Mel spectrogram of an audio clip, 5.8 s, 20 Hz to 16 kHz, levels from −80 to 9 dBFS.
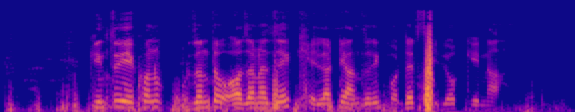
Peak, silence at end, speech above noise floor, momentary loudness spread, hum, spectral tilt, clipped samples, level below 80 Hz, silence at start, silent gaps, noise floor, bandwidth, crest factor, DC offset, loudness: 0 dBFS; 0.45 s; 26 dB; 24 LU; none; -6 dB/octave; under 0.1%; -46 dBFS; 0.05 s; none; -50 dBFS; 11.5 kHz; 24 dB; under 0.1%; -23 LUFS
